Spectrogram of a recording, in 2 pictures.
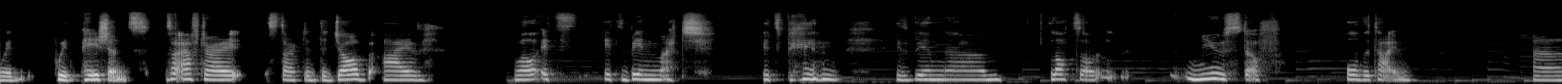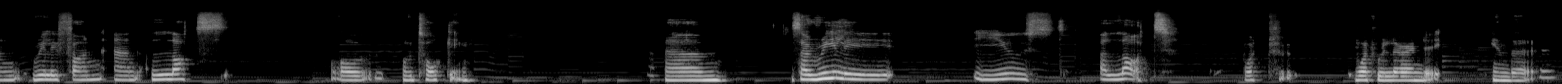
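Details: Adult psychologist who stutters and has worked with a stuttering coach; word repetitions are audible: stuttering.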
